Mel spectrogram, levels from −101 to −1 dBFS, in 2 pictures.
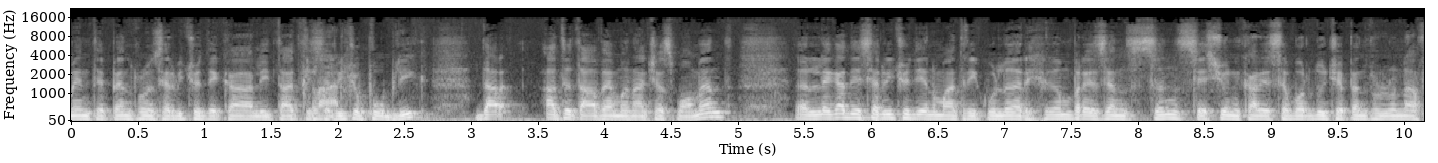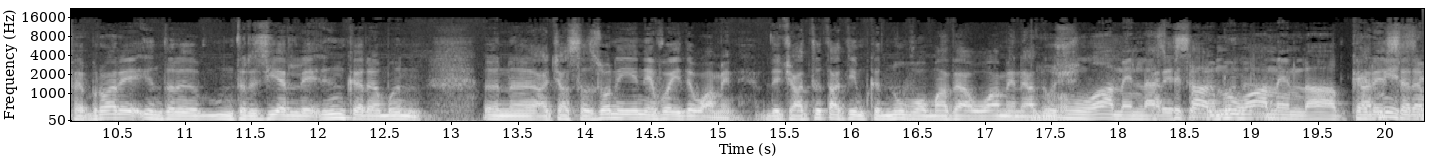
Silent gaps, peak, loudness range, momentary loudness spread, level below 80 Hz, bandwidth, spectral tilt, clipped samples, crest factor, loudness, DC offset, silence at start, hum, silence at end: none; 0 dBFS; 2 LU; 5 LU; -34 dBFS; 13 kHz; -7.5 dB/octave; under 0.1%; 12 dB; -13 LUFS; under 0.1%; 0 s; none; 0 s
